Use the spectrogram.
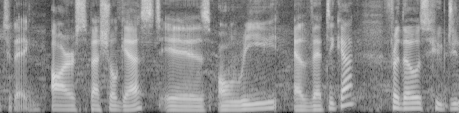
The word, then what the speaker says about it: Henri: So, yes, my name is Henri. As you may have heard just now, Henri is spelled with an I because I am French speaking.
